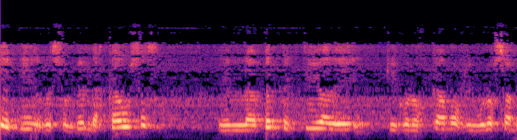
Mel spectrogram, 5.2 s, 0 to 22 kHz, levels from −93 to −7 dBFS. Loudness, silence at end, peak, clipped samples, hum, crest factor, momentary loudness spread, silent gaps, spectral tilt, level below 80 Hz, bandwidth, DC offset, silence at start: -23 LUFS; 0 s; -8 dBFS; under 0.1%; none; 16 dB; 12 LU; none; -2 dB/octave; -74 dBFS; 10.5 kHz; under 0.1%; 0 s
